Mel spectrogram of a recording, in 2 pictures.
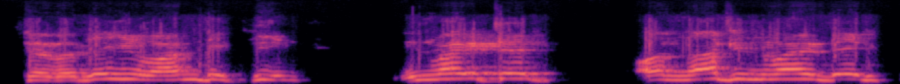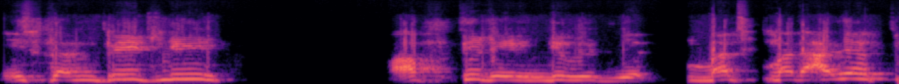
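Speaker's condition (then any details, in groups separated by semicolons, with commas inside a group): Cerebral palsy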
